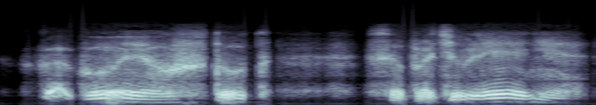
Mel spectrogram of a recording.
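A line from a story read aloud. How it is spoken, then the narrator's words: Sighing, dying hare. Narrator (Russian): Вздохнул косой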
